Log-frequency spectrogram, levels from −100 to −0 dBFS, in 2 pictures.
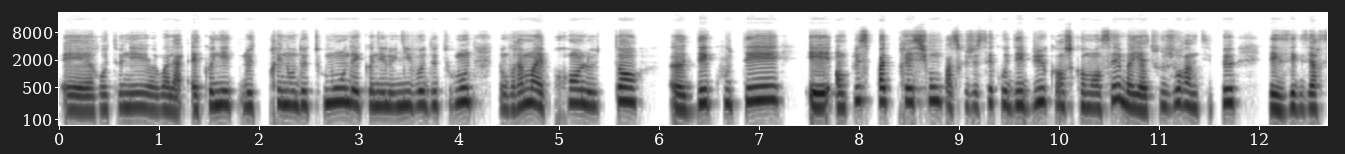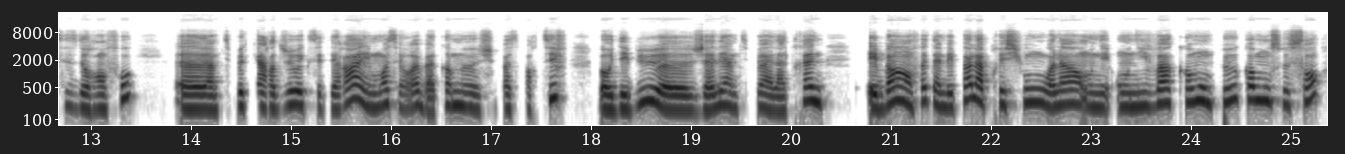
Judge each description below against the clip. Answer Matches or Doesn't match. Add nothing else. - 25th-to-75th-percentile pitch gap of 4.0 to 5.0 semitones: Matches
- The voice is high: Matches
